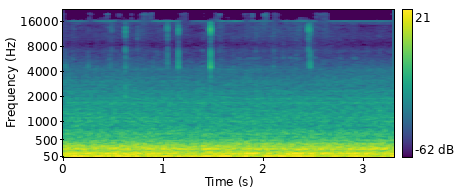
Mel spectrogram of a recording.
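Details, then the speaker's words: Fiat 500 with random multiple cylinder misfire code (cylinder 4), on a test drive after the fix: smooth even low rumble under road noise with no stumbles or missed beats, no dashboard lights; normal running, misfire resolved. "Okay, so I'm taking it out for a spin and it seems to be running really quite nicely."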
